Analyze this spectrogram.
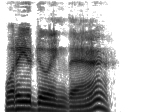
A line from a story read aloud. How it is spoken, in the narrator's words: The answer was a deep, mockingly cheerful growl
